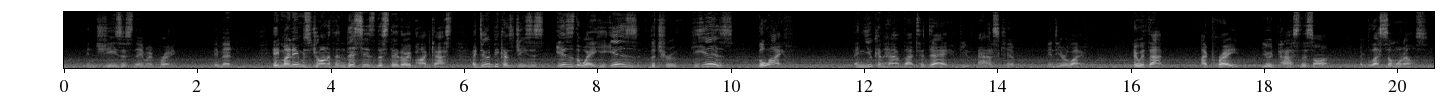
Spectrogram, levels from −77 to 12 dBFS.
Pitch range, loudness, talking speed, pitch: 170-240 Hz, -21 LUFS, 180 wpm, 205 Hz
